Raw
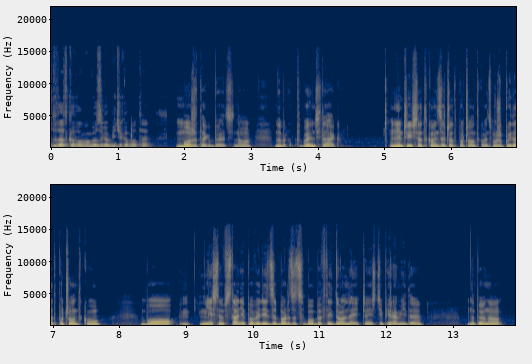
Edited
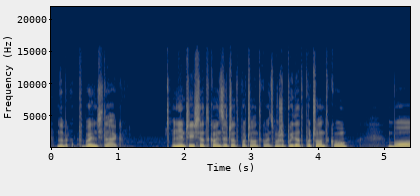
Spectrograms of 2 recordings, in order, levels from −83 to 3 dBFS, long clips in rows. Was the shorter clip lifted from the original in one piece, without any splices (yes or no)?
yes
